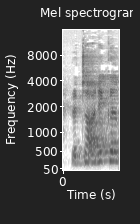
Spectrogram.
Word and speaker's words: rhetorical: technique of rhetorical questions r h e h is silent rhetorical question means those questions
